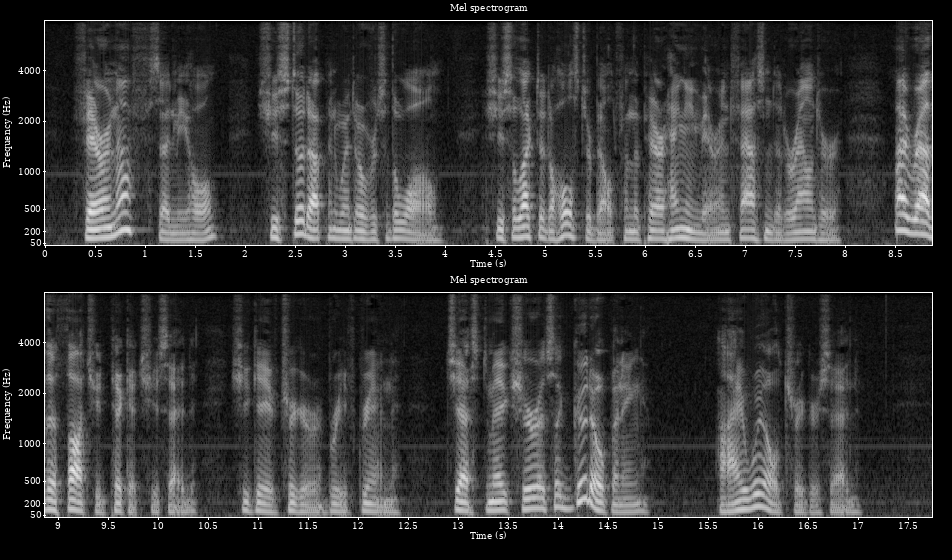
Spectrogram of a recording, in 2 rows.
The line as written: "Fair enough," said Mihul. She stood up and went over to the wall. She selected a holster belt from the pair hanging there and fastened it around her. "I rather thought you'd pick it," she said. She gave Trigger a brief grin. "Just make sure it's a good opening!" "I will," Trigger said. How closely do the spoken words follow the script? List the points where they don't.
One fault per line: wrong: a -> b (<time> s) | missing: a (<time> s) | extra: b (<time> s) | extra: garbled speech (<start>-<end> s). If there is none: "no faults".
no faults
